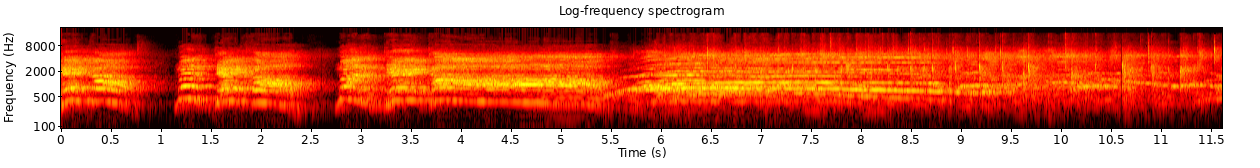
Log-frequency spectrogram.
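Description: A group of adults sings and chants together with animation, close by in an echoing room.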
